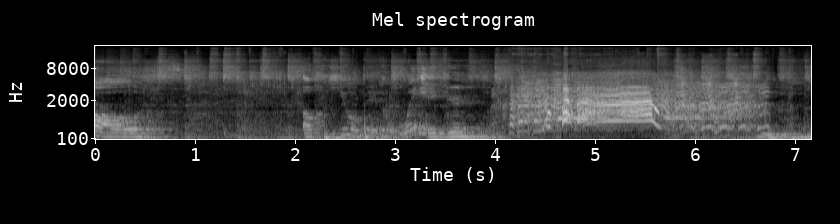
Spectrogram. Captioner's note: audience cackles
